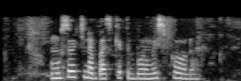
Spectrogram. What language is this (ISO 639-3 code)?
kin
